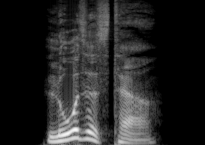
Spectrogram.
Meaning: inflection of lose: 1. strong/mixed nominative masculine singular superlative degree 2. strong genitive/dative feminine singular superlative degree 3. strong genitive plural superlative degree
- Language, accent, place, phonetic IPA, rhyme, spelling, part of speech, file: German, Germany, Berlin, [ˈloːzəstɐ], -oːzəstɐ, losester, adjective, De-losester.ogg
